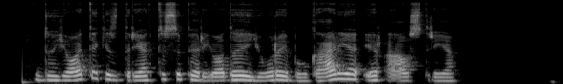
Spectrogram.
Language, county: Lithuanian, Vilnius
